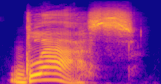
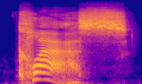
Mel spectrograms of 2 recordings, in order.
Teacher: glass has the voiced G sound and class has the unvoiced C Sound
